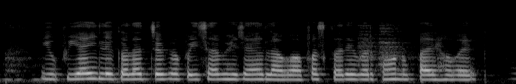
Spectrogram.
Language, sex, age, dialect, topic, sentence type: Chhattisgarhi, female, 46-50, Northern/Bhandar, banking, question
